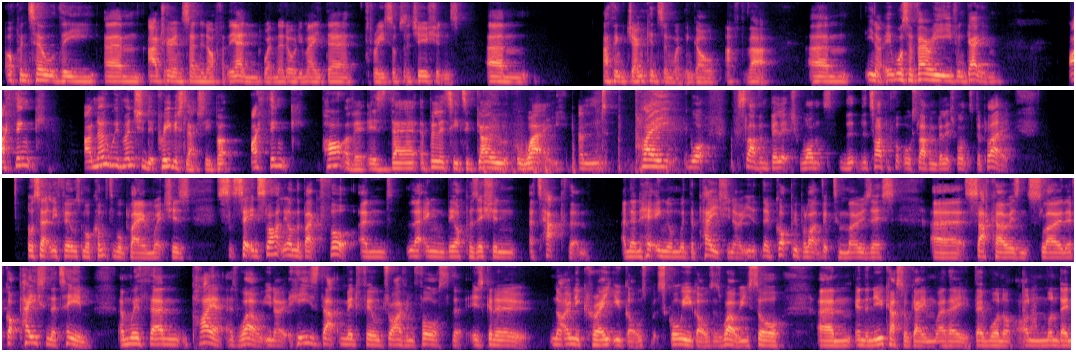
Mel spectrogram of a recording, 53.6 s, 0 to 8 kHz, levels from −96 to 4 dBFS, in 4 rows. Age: 20-39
